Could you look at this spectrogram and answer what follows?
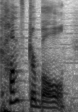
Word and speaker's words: comfortable: I refused to believe that the word comfortable lost the syllable that it looks like it should have.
